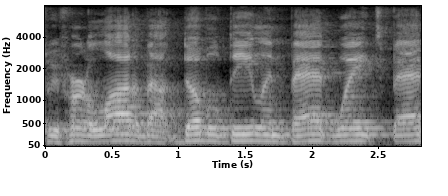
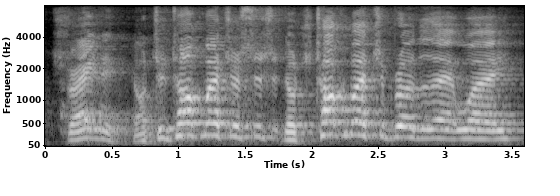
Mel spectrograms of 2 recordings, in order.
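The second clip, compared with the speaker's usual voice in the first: higher, sharp mother's reprimand; scolding mama bear; 4 semitones higher, 3 dB louder than usual. Retold or imitated. Mother scolding a child for insulting a sibling, higher scolding voice. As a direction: put the kids in their place like a protective mom. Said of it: "What's Mama Bear gonna do?".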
